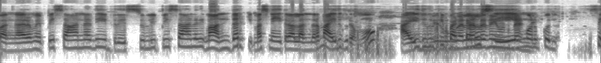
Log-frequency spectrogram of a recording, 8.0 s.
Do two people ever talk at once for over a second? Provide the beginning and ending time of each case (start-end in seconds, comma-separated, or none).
5.6-7.2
